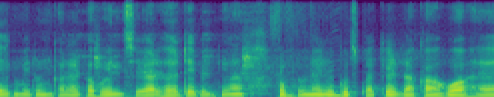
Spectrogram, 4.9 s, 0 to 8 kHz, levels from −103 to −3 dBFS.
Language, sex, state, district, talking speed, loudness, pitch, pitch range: Hindi, male, Haryana, Rohtak, 145 wpm, -20 LUFS, 110 Hz, 105-115 Hz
